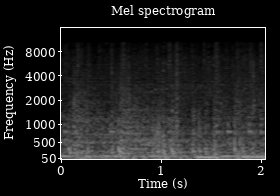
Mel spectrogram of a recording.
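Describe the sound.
Horse hooves clip-clop in a steady, even rhythm, the repeated hoof strikes sounding over a low, constant hum.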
